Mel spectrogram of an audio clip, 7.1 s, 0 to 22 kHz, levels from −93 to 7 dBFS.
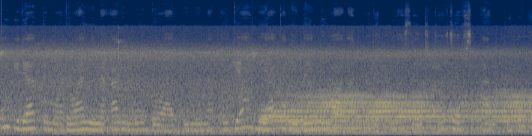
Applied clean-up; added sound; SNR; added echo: none; Train; -3 dB; none.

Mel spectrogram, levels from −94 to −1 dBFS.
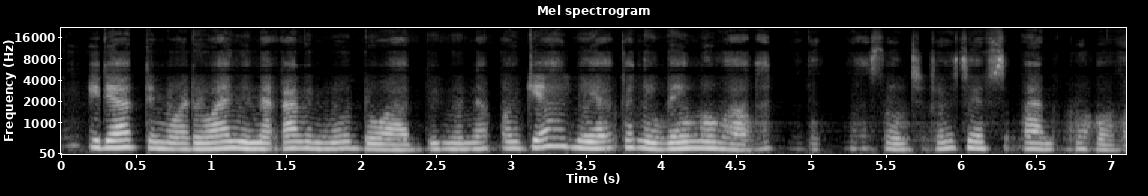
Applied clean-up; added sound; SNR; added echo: neural mask model DeepFilterNet 3.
